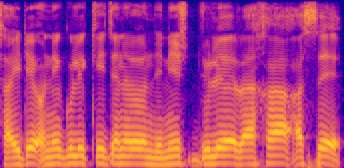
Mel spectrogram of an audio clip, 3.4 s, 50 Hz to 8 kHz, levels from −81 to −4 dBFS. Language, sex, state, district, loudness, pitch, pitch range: Bengali, male, Assam, Hailakandi, -15 LUFS, 130 Hz, 125-135 Hz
